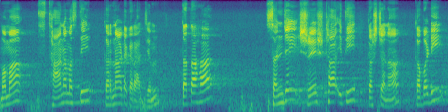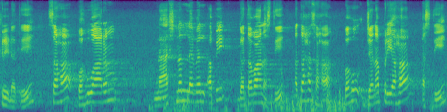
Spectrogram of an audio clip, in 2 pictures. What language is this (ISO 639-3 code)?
san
